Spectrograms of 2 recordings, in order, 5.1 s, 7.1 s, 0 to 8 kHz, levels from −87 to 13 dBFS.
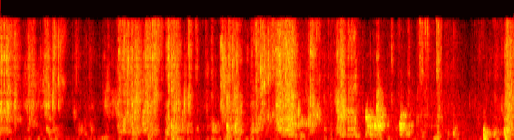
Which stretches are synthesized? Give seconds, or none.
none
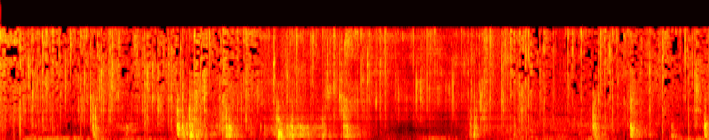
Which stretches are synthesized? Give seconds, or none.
2.6-5.1 (codec, SNAC)

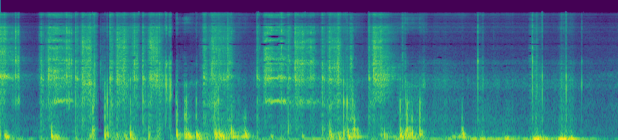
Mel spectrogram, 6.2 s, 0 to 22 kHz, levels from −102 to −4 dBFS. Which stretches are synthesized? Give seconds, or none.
0.0-6.2 (autoencoder, DAC-VAE)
